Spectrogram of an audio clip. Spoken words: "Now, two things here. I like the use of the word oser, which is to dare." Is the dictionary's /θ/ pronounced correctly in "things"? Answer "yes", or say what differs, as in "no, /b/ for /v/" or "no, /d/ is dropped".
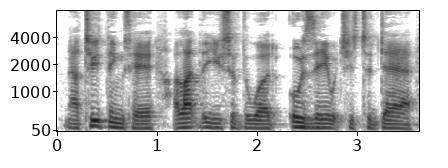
yes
